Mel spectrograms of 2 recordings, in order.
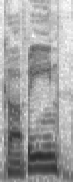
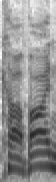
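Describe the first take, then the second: First: It is said with an American pronunciation. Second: It is said with a British pronunciation. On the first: "not carbine" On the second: "I did say carbine, ... I'm English"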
